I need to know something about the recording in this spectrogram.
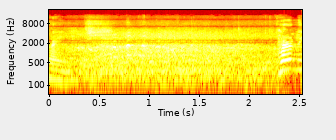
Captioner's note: audience laughs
